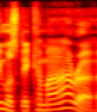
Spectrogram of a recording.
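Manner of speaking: buoyant put-on American accent. Retelling greeting a new colleague at the bar: imitating own buoyant American greeting. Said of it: "very American".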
